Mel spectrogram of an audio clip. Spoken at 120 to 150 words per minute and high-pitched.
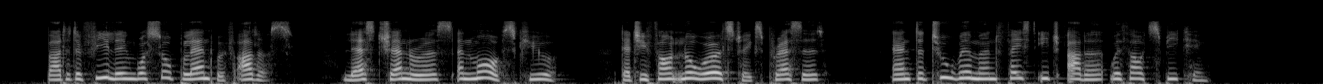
Yes: slow, 135 wpm; high, 245 Hz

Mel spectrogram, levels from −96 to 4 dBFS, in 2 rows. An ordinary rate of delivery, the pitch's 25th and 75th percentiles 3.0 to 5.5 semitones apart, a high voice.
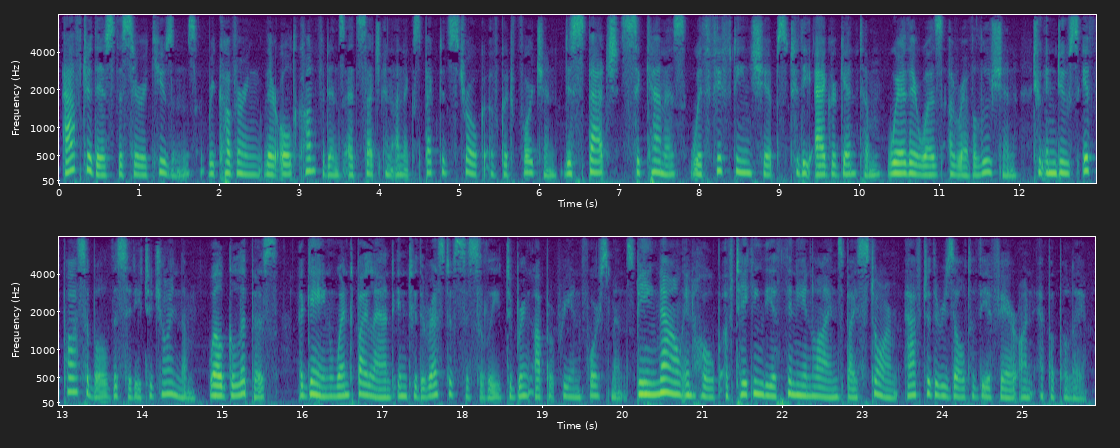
No: average, 165 wpm; average, 3.6 semitones; medium, 175 Hz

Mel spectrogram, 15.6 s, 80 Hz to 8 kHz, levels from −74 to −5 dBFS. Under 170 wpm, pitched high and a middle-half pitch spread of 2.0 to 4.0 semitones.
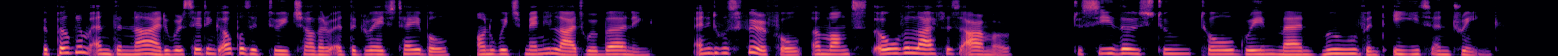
Yes: average, 160 wpm; high, 200 Hz; average, 3.0 semitones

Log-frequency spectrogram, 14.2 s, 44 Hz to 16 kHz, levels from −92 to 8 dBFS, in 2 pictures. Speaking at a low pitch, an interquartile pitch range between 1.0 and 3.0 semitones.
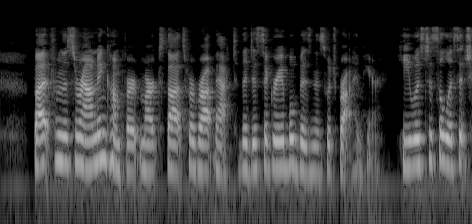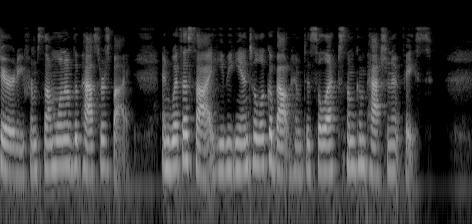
No: high, 190 Hz; narrow, 2.5 semitones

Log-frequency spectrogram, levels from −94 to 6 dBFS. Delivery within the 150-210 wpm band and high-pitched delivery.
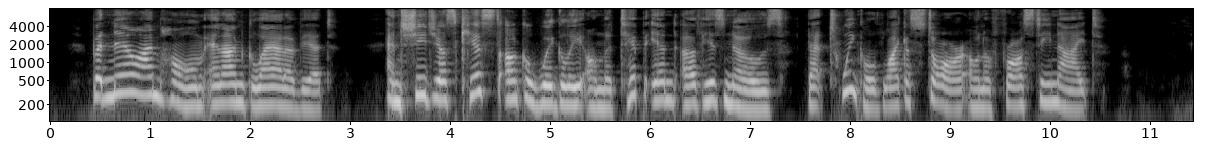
Yes: average, 165 wpm; high, 205 Hz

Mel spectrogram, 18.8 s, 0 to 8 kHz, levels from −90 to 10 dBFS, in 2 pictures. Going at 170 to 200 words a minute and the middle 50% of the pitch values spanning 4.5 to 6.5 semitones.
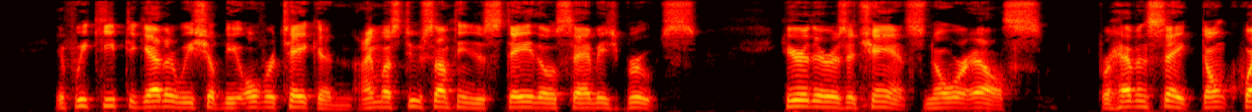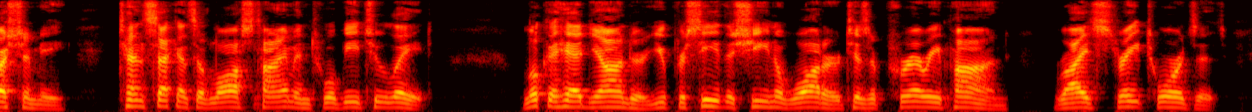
No: average, 180 wpm; narrow, 2.4 semitones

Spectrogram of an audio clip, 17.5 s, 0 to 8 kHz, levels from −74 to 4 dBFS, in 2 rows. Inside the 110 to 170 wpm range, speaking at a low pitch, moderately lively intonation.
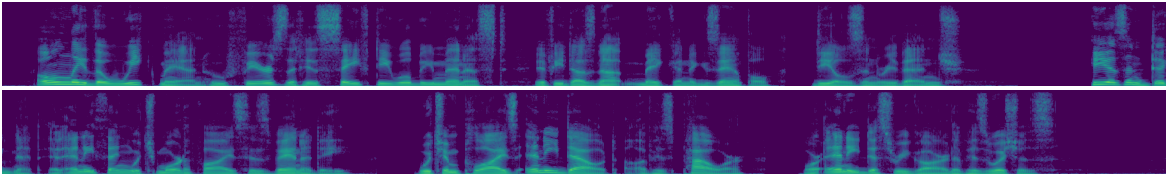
No: average, 150 wpm; low, 100 Hz; wide, 6.8 semitones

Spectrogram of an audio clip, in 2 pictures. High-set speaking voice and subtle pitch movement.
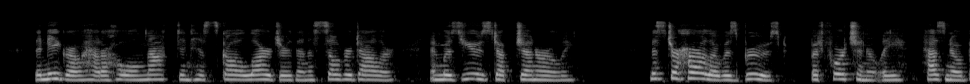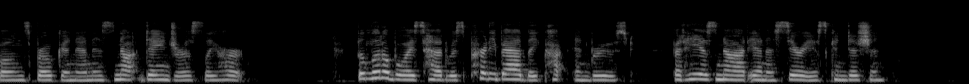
Yes: high, 210 Hz; narrow, 2.0 semitones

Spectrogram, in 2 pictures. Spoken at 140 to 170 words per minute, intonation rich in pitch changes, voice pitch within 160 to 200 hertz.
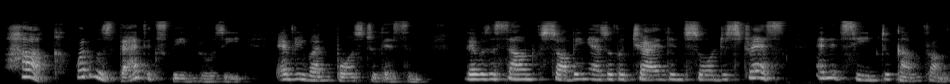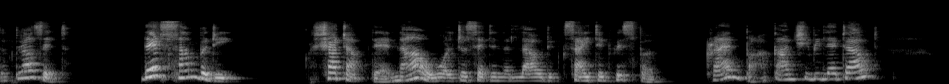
No: average, 160 wpm; wide, 8.2 semitones; high, 230 Hz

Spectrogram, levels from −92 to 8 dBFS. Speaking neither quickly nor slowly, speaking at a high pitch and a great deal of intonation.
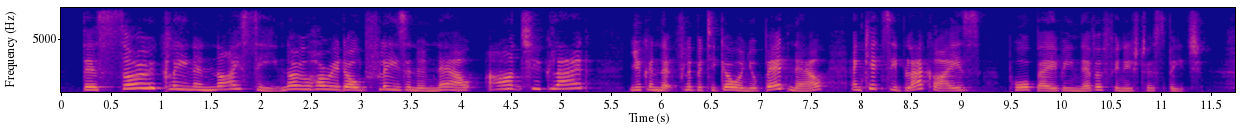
Yes: average, 180 wpm; very high, 265 Hz; wide, 6.2 semitones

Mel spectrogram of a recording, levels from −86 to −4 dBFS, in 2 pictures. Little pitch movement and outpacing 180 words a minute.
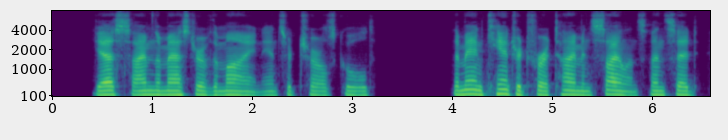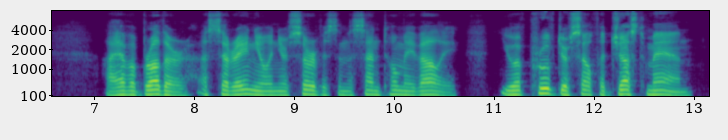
Yes: narrow, 2.1 semitones; average, 190 wpm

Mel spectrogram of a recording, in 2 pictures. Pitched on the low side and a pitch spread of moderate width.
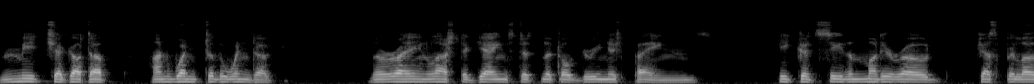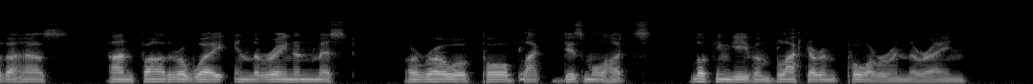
No: low, 115 Hz; narrow, 1.6 semitones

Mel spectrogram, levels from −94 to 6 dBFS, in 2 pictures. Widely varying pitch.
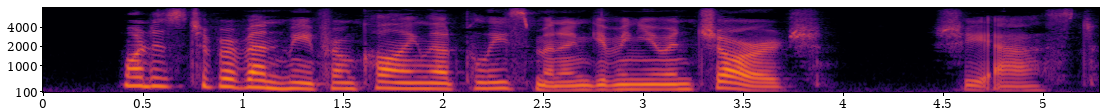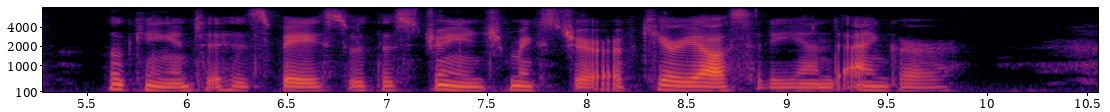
Yes: wide, 6.6 semitones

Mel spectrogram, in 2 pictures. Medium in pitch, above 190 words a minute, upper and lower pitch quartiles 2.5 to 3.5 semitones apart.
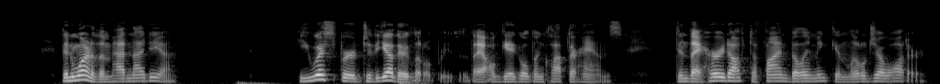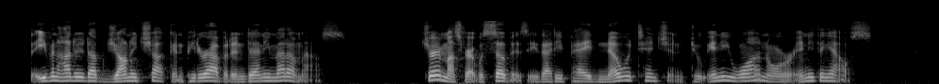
No: medium, 150 Hz; average, 200 wpm; average, 4.0 semitones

